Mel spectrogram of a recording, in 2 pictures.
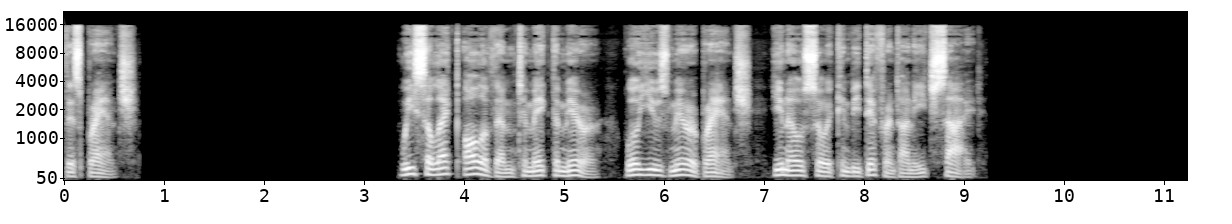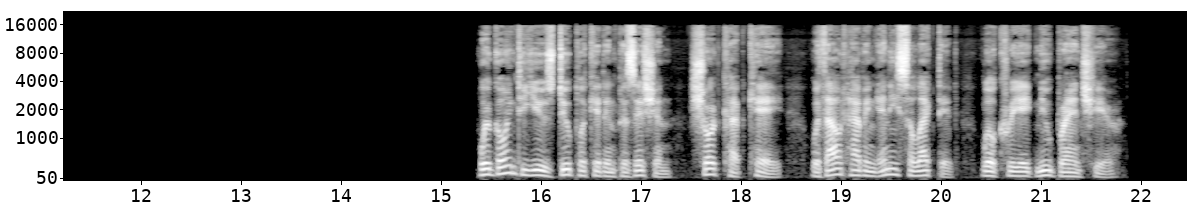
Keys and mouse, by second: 1.7 shift+r, 1.9 shift+r, 2.8 Escape, 4.5 shift+right click, 7.7-10.3 drag, 12.3 r, 12.5 r, 13.3 Escape, 15.1 alt+a, 16.4 k, 17.2 s, 18.2 s, 19.4-22.2 typing.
